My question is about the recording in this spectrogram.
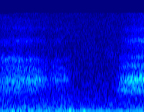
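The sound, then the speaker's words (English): A group of people at an evening sermon draws in a long, deep breath together at the preacher's request, a soft broad rush of air that swells, fades briefly, then rises again as the inhale continues, with no talking. “Take a deep breath.”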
